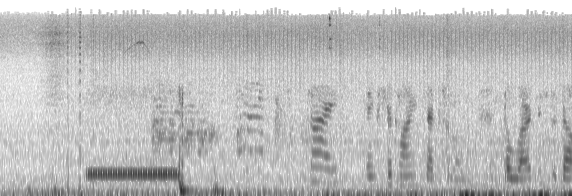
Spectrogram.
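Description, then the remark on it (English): A phone line rings once with a steady, low electronic ringback tone lasting about a second, then cuts off as a tinny recorded voice starts speaking over the line. “Okay, ooh, it's ringing.”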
